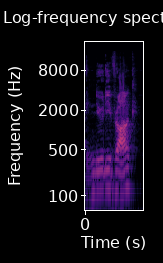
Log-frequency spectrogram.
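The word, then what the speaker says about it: nudibranch: Steph, do you know what a nudie branch is? Or what? It could also be pronounced in other, I guess, nationalities pronounce it in different ways. So you might hear it as like nudie bronc.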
